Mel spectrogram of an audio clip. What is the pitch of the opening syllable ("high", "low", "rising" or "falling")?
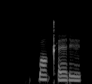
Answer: high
